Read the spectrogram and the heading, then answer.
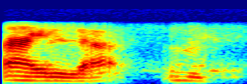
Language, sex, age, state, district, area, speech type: Malayalam, female, 45-60, Kerala, Pathanamthitta, rural, conversation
